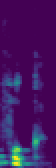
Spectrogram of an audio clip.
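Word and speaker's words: folk: known ask ফোক music এটা ফোল্ক না এখানে হবে ফোক এল এর উচ্চারণটা উজ্জ্ব থাকবে পিপলস মিউজিক জনগণের সংগীত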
